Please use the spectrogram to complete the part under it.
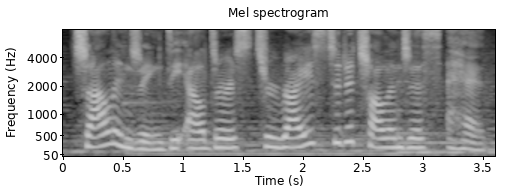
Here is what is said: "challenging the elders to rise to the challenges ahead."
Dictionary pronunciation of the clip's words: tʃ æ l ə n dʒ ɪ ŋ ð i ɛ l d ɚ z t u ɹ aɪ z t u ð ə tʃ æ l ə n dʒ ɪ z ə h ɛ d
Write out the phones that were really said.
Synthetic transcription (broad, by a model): tʃ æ l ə n dʒ ɪ ŋ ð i ɛ l d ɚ s t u ɹ aɪ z t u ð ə tʃ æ l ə n dʒ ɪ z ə h ɛ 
